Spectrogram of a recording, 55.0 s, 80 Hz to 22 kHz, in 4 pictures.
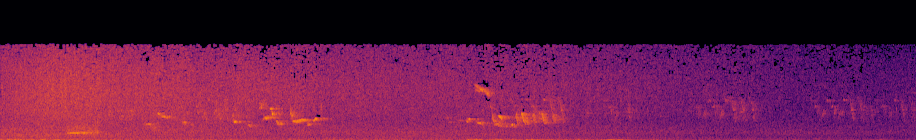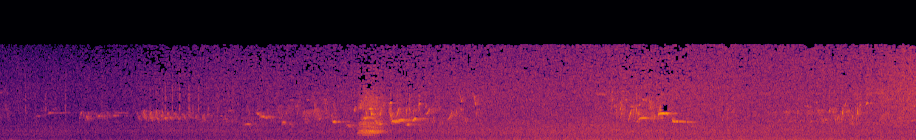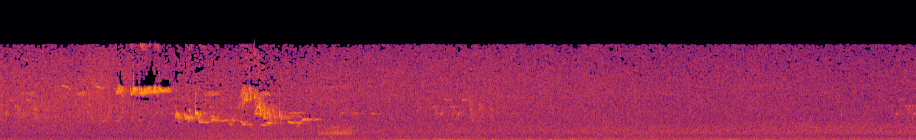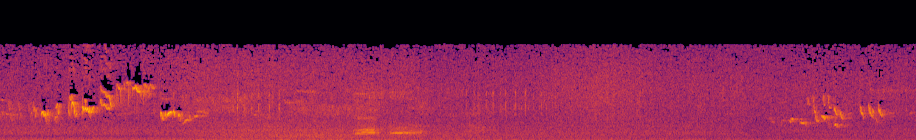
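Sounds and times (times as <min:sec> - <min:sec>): steady outdoor hiss: 0:00.0 - 0:54.9
birds chirping: 0:22.8 - 0:34.9, 0:40.8 - 0:49.2.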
